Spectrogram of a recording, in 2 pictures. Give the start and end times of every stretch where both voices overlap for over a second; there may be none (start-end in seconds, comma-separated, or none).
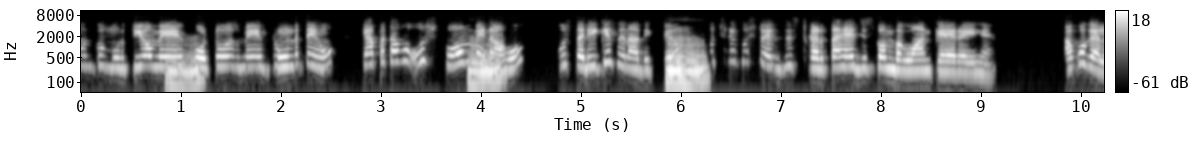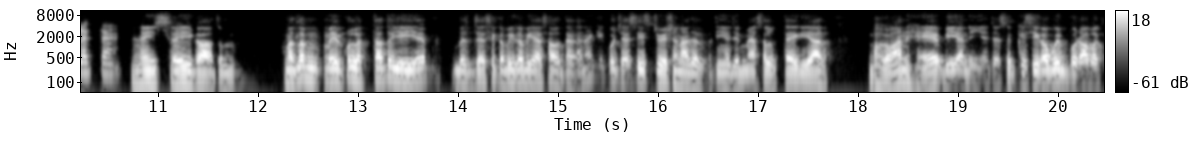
none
